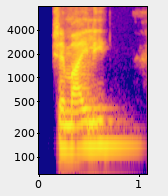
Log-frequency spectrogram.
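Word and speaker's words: Riola Xhemaili: Riola Schemaili, habe ich das richtig ausgesprochen? Schemaili. Ja. ja.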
